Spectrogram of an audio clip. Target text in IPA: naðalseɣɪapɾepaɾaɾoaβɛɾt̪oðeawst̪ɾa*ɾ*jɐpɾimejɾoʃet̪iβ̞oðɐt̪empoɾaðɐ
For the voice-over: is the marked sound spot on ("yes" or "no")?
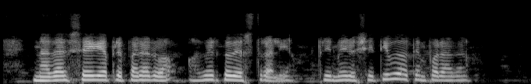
no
